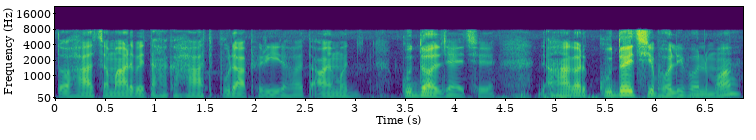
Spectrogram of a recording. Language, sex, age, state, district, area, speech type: Maithili, male, 18-30, Bihar, Darbhanga, rural, spontaneous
